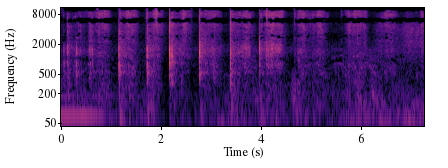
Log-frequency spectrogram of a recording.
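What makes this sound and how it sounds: A small orange plastic cutting tool held in the fingers scrapes and cuts lines through compacted, solid brown kinetic sand in a shallow mint-green plastic tray. The result is a series of soft, gritty crunching cuts with short dry scraping between them, fading into a quieter continuous rubbing toward the end.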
